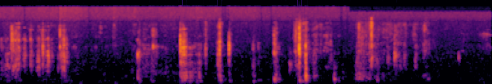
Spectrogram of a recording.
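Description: Irregular clicks, knocks and rustles of a headset being handled and put on close to the microphone.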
